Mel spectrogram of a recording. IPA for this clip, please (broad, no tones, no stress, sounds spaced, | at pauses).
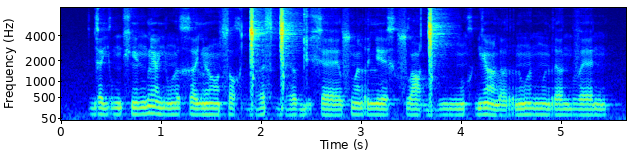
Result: ɡ ɛ j u ŋ xʲ ɛ̃ ŋ lʲ ɑ̃ j ũ ə̯ x ɜ lʲ ɔ̃ː s ɔ x ɡ͡ǀ ɜ s ɡ͡ǀ ɛ ə̯ ɡ i x ɛː sʷ ɑ̃ r lʲ ɛː x sʷ ɑ ɡ͡ǀ iː ŋ ũ x ɡʲ ɑ̃ l ʌ r ũ ə̯ ŋ ũ r ɜ ŋ v ɛ ŋ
